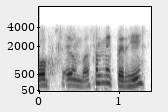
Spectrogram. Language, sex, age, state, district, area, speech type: Sanskrit, male, 18-30, Karnataka, Chikkamagaluru, rural, conversation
